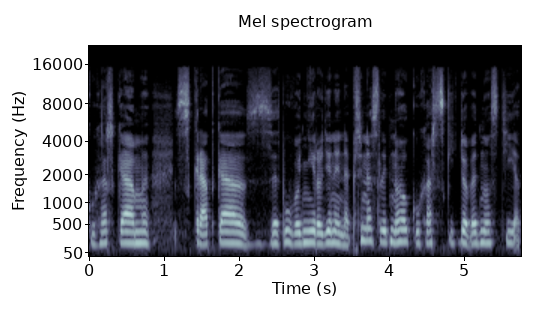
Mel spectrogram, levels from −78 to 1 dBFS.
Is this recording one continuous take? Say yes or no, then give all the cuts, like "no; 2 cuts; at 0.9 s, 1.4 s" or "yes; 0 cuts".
no; 4 cuts; at 1.1 s, 2.1 s, 2.5 s, 4.0 s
